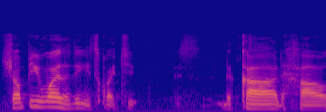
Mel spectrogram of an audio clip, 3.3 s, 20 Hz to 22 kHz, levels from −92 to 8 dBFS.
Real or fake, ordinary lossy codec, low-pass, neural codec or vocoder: real; none; 7.2 kHz; none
